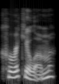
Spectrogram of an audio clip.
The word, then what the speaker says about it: curriculum: Like curriculum, they emphasize the stress on the second syllable.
